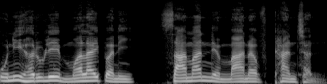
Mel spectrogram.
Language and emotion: Nepali, neutral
